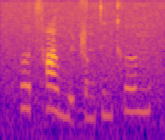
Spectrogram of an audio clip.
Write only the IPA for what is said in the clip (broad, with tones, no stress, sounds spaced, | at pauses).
ɤ˥˨ t͡sʰ ɑ˥˨ ʊ̯ m y̰˨˩ ʈ͡ʂ ʊ˨˦ ŋ t̪ i˨˦ ŋ kʰ ɤ˦ ŋ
